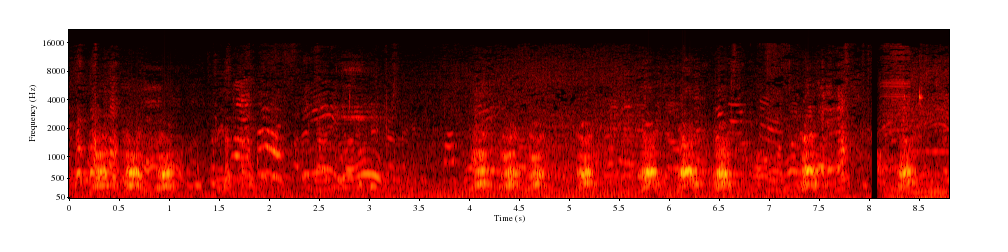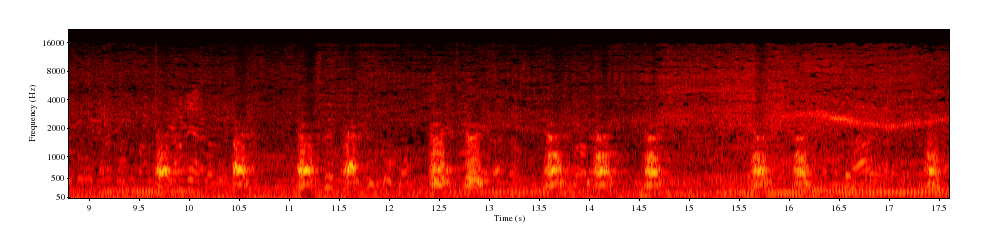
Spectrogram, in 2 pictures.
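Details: Tibetan Mastiff barking in public among people: a long run of short, deep barks repeated roughly twice a second, with a brief pause midway, over steady background noise and human voices.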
